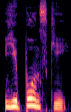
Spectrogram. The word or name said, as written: yaponskii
